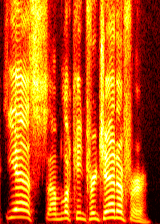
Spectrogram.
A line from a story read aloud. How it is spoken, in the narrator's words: In frustration, yelled back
